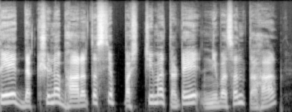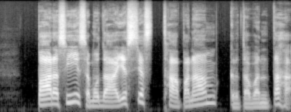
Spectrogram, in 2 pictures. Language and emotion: Sanskrit, neutral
